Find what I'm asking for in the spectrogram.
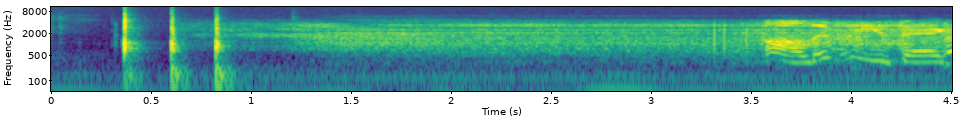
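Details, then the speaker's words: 1960s Channel Master 6528A AM transistor radio used at the beach: tapping the set brings rough static hiss with warbling, crackly noise. Moisture corrosion and tin whiskers in the tuning capacitor cause the crackling. "That's oftentimes what happens when the set's been in an environment that's really got a lot of moisture. This was definitely one of those. This was a beach machine, so the corrosion gets inside. You get little tin whiskers and stuff that propagate through the tuning condenser, and you have stuff like that happen."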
